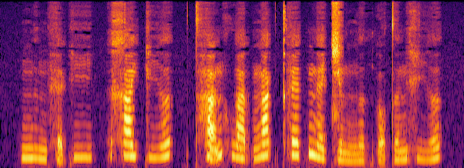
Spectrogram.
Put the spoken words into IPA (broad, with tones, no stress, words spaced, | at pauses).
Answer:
ŋɨ˨˩ŋhɛ̰˧˨ki˧ | xa˧jki˨˦ə̯ | t̪ʰa̰˧˥nhwa˨˩t̚ ŋa˦˥k̚ t̪ʰɛ˦˥k̚ nɛ˧t͡ɕə˨˩nŋəː˨˩k̚ ɗɔ̰˧˨t̪ə˨˦nxi˨˦ə̯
